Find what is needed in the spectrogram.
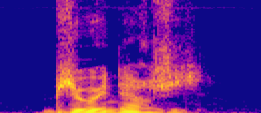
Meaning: bioenergy
- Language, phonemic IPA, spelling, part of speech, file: French, /bjo.e.nɛʁ.ʒi/, bioénergie, noun, LL-Q150 (fra)-bioénergie.wav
